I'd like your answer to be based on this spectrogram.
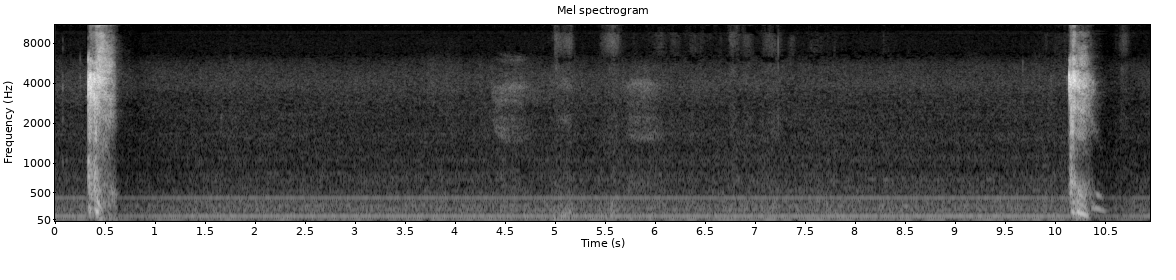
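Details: Two extremely strong, forceful sneezes about ten seconds apart, with a steady low background hum.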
